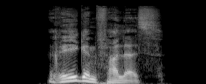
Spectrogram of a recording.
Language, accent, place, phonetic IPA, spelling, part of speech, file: German, Germany, Berlin, [ˈʁeːɡn̩ˌfaləs], Regenfalles, noun, De-Regenfalles.ogg
- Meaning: genitive singular of Regenfall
